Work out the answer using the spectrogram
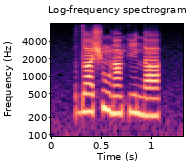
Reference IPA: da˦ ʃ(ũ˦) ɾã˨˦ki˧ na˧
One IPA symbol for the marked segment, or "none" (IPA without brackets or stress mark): ũ˦˨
